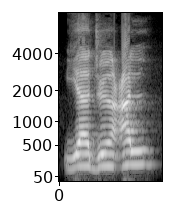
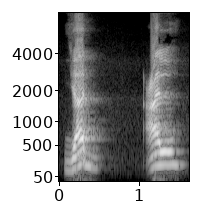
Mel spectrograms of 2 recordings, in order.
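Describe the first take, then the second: First: The j is released with an echoing bounce. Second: The j stops abruptly with no echo. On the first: The speaker calls it right. "we bounced the jim" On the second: The speaker calls it wrong. "If we didn't echo the jim"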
